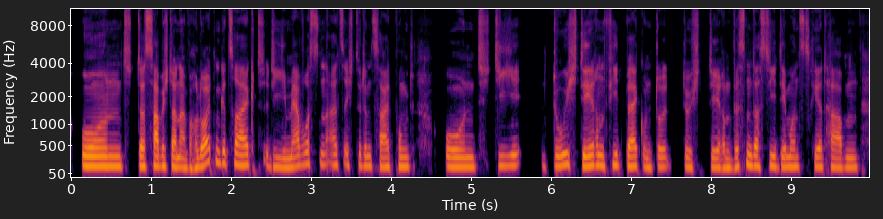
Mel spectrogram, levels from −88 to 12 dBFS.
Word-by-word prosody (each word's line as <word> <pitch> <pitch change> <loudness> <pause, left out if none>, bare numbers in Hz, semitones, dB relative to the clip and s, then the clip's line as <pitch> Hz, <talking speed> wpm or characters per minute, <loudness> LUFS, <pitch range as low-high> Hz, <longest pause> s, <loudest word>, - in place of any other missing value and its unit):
Und 150 -1 +5
das 150 -3 +3
habe 155 0 +5
ich 145 - -4
dann 140 -1 +3
einfach 130 -1 -3
Leuten 195 +8 +2
gezeigt, 170 -4 +1
die 140 -3 -2
mehr 145 +4 0
wussten 180 -2 -4
als 170 -1 -6
ich 170 - -7
zu - - -5
dem 155 -1 -2
Zeitpunkt 145 0 -2 0.4
und 140 0 0
die 160 +1 -3 0.4
durch 160 +2 +1
deren 160 +1 +3
Feedback 155 -3 0
und 135 -1 -4
du 145 0 -2 0.2
durch 135 -3 -3
deren 130 -1 -1
Wissen, 145 +4 0
das 155 -2 +1
sie 155 -2 -1
demonstriert 145 0 -2
haben, 135 0 -2
150 Hz, 180 wpm, -22 LUFS, 140-160 Hz, 0.4 s, Und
